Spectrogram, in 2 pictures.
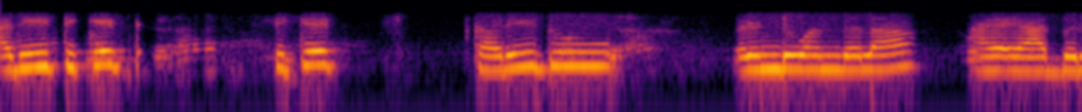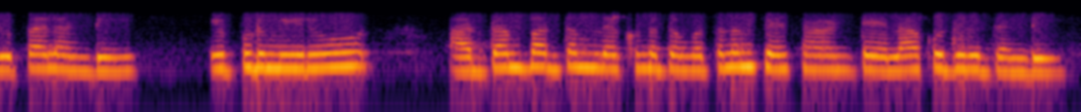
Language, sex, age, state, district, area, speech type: Telugu, female, 18-30, Telangana, Nalgonda, urban, conversation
